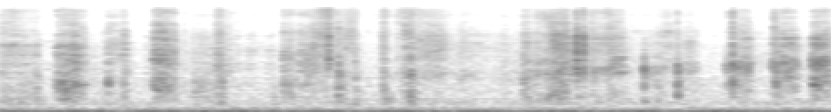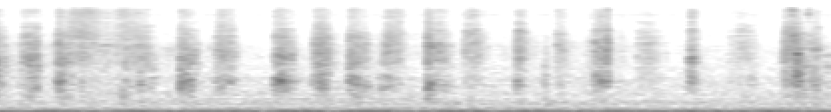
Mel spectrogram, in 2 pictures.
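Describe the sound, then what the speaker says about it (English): Scissors cut out paper owl shapes in a craft demonstration, a steady run of close, crisp snipping strokes with a faint low hum underneath and no talking. "So I'm gonna cut them out."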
